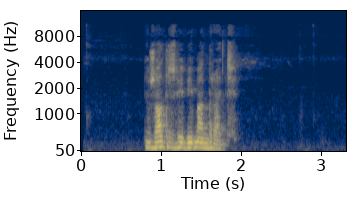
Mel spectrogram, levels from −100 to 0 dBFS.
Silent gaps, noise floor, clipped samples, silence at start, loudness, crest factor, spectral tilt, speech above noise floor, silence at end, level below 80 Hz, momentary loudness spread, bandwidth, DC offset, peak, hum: none; -76 dBFS; under 0.1%; 0.8 s; -26 LUFS; 22 dB; -7.5 dB/octave; 51 dB; 1.4 s; -62 dBFS; 12 LU; 10.5 kHz; under 0.1%; -6 dBFS; none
